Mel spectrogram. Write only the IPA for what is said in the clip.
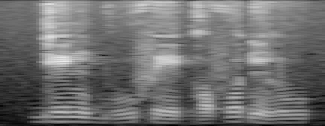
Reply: ɡ eː˦ ŋ ɡ͡b uː˨˦ f eː˨ ɡ ɔ˨ f o˦ ɗ ĩ˨ l u˦

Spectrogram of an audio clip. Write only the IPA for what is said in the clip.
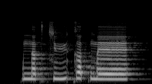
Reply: n̪ ɐ˨ k̚ t͡s yː˨˥ k ɐ˧ k̚ m ɛː˨

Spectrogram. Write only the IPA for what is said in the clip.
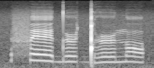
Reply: f ɛ d̪ ə˞ ɡ͡ǃ ə˞ n̪ ɔ

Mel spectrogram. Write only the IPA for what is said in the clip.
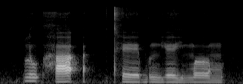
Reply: p l u˥˩ ʔ h a˦˥ ʔ | tʰ eː˨˩ b ɯ˨˩ ŋ j eː˨˩ j m ɤː˧ m

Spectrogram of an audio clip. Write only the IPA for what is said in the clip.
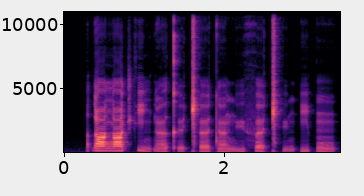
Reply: ɗ ɑ˥ ŋ ɑ˥ t͡ʃʼ i˥˩ ŋ ɗ œ̃˩˥ ə̯ kʼ ø˩ ǀʰ œ˧ t œ̃˧ ŋ y˩˥ f œ˥˩ ǀʰ y˩ ŋ ʔ i˥ p ũ˥˩

